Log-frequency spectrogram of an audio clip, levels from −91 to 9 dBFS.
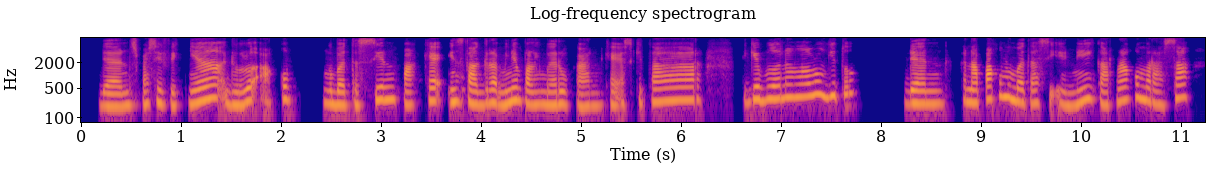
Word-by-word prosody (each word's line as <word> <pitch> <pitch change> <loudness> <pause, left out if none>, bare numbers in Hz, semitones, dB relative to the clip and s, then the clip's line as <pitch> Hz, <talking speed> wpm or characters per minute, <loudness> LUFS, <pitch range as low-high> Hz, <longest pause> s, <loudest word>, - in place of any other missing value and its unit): dan 190 -1 +1
spesifiknya 210 +6 +1
dulu 205 +2 +1
aku 275 -1 -3 0.2
ngebatasin 215 +6 0
pake 210 +4 0
Instagram. 225 -2 +2
Ini 250 +4 +3
yang - - -13
paling 205 0 0
baru 205 0 0
kan, 190 -1 -3
kayak 205 +2 -4
sekitar 255 +4 0 0.4
3 275 +4 +1
bulan 280 +2 +1
yang 305 - +1
lalu 325 +3 +3 0.2
gitu. 365 +4 -6 0.5
Dan 215 -1 +1 0.2
kenapa 240 +1 +4
aku 320 - -5
membatasi 225 -5 -1
ini, 220 +7 -2
karena 225 +4 0
aku 270 - -10
merasa 275 +2 0
225 Hz, 145 wpm, -22 LUFS, 205-265 Hz, 0.5 s, kenapa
